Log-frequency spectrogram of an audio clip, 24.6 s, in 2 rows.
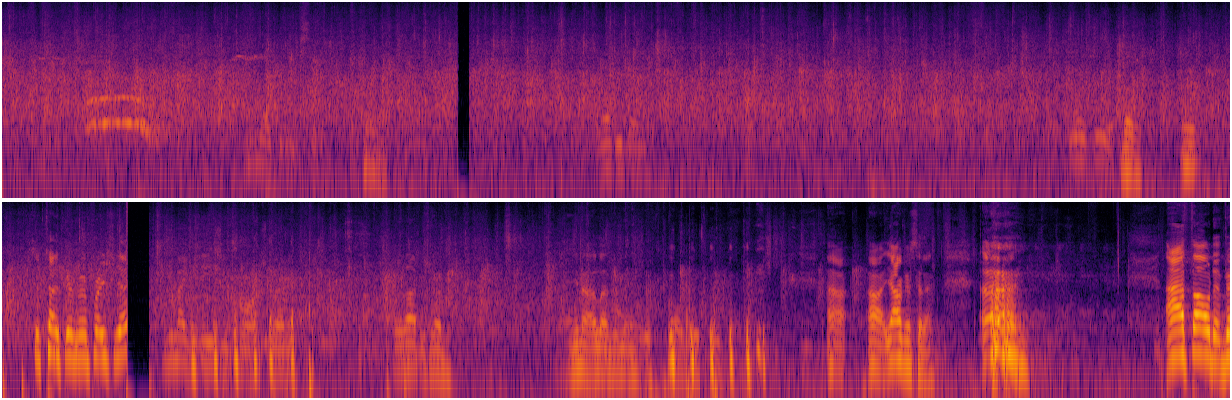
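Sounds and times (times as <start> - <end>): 
scattered voices and cheers: 0.0 - 3.8
audience applause: 0.0 - 21.4
speech: 6.1 - 6.6, 10.8 - 15.4, 16.2 - 17.0, 18.0 - 22.7, 23.9 - 24.5
laughter: 13.9 - 15.8, 18.7 - 20.4.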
